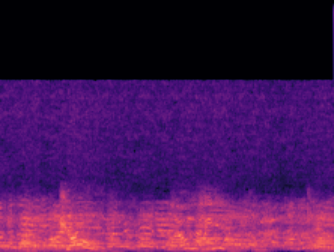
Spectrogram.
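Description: A crowd of many voices calling out over a band playing a bouncy floor-show tune with a steady two-note bass line.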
